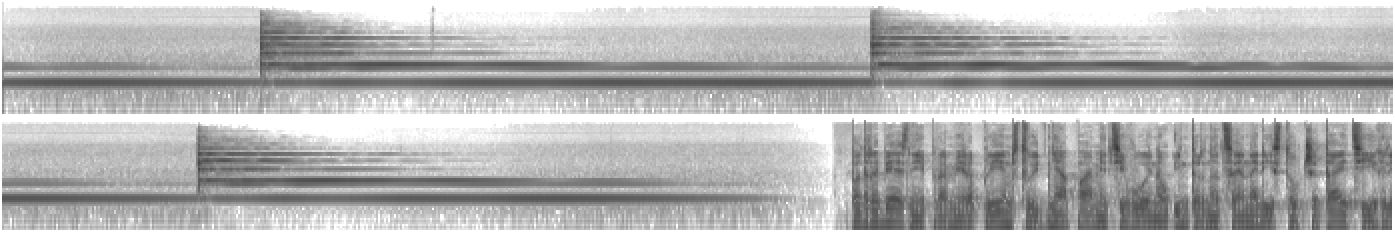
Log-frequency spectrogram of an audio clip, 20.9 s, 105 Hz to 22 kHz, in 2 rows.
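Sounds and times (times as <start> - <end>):
large memorial bell tolling slowly: 0.0 - 16.3
speech: 16.8 - 20.8.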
